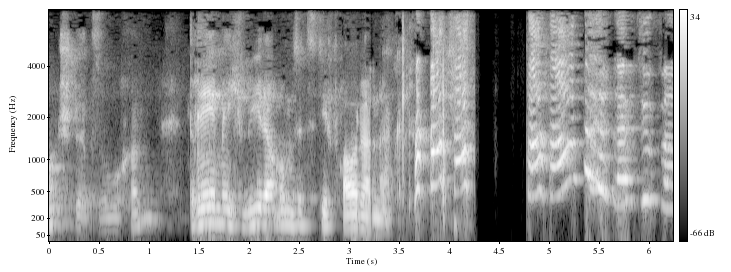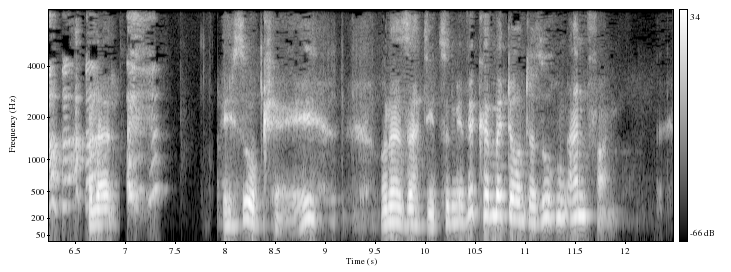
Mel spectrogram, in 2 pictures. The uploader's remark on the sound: Instagram Live Talk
